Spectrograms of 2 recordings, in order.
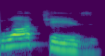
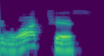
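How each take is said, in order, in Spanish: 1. La terminación se pronuncia como 'iz', con Z. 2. La terminación se pronuncia como 'es', con S. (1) "Tiene ese sonido I Z" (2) "no voy a decir watches"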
